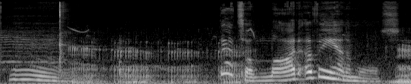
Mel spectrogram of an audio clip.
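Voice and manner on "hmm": ordinary delivery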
